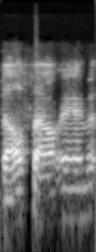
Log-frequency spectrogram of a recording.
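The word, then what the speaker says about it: Bellefontaine: b Bell Fel bless you spell Bell Fountain like they say it but I ain't nowhere near how they actually spell it I always get a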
